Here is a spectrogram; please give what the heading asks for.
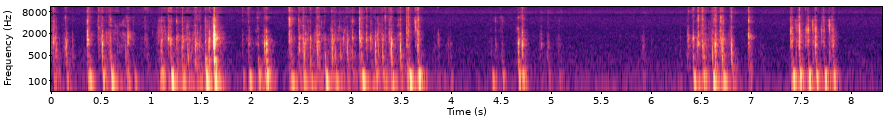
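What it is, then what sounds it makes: Plastic mechanical keyboard. Fingertip key presses on a plastic mechanical keyboard fitted with cat-shaped keycaps, typed in quick bursts separated by short pauses. Each keystroke is a short, dull, low thock with very little brightness, and it stops almost instantly.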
